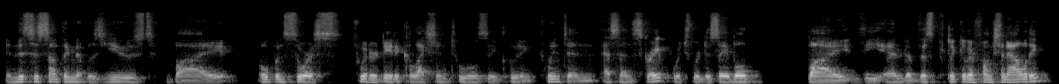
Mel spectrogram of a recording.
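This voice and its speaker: A man giving an unscripted academic lecture in a loud, projecting voice, talking conversationally with lots of fillers and restarts. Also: lowish voice, moderate pace. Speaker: guest lecturer. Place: lecture room. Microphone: speaking away from the microphone. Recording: distant room mic.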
